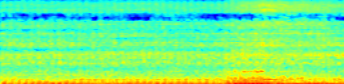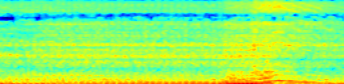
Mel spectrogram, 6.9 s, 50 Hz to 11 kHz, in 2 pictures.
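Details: MC22 engine idling with quick blips; a faint uneven clatter sits under the engine note and the cause is not pinned down.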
